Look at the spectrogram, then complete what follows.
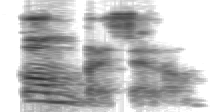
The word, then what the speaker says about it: Cómpreselo: We count 1, 2, 3, and 4 syllables in this case. Cómpreselo, see? Cómpreselo. Mark the accent.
